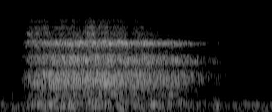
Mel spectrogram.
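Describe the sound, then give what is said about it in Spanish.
A slow, deep in-breath taken during a guided breathing exercise: one steady, airy inhalation lasting about two seconds, fairly loud and heard alone, easing off at the end. “Vamos a inhalar nuevamente,”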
